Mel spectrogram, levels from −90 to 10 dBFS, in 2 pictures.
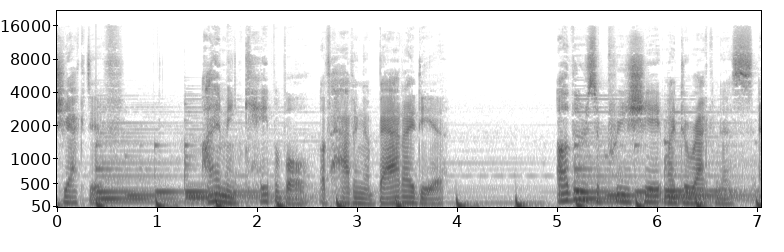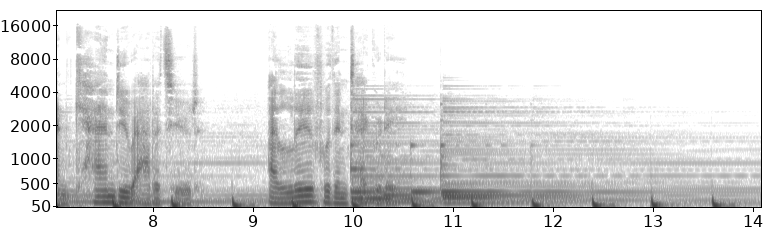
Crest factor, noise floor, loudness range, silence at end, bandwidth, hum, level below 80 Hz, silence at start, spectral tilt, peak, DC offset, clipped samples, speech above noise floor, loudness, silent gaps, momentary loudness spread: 18 dB; -48 dBFS; 4 LU; 0.15 s; 15.5 kHz; none; -34 dBFS; 0 s; -6 dB/octave; -10 dBFS; under 0.1%; under 0.1%; 22 dB; -28 LUFS; none; 9 LU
